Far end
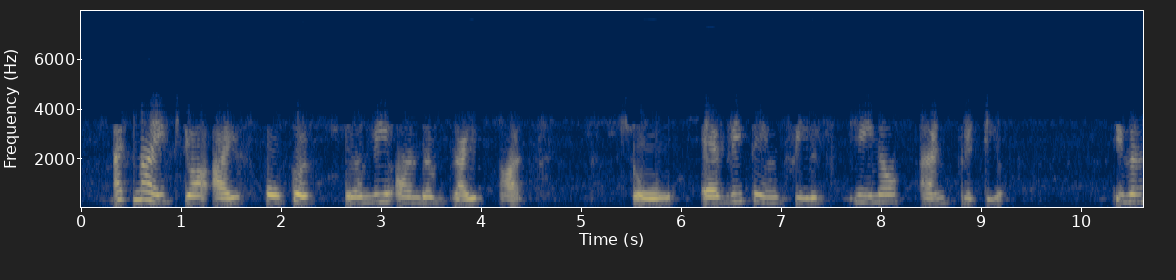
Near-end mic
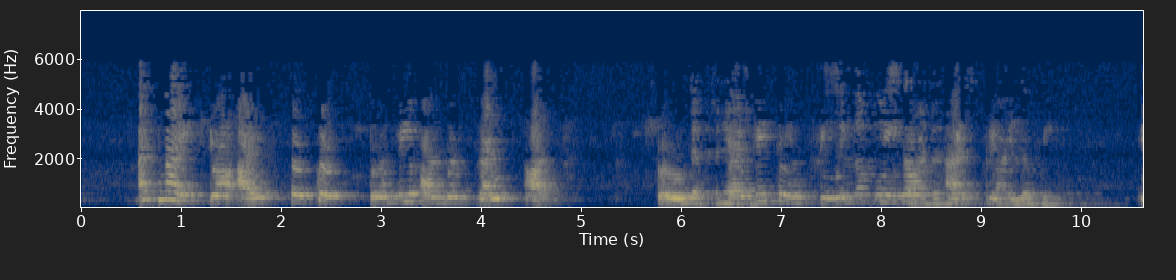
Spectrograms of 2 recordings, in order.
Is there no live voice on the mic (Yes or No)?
No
